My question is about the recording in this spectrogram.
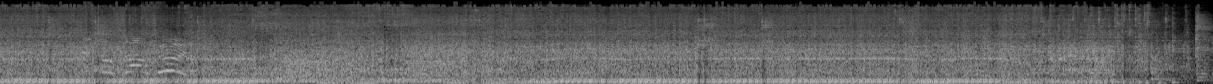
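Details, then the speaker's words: Twin with a broken-off spark plug: rough, uneven clattering over unsteady running. A spark plug fragment is trapped in a cylinder; teardown planned. "pieces of spark plug I guarantee there's piece of spark plug in there and it's like a kidney stone and it won't pass through and it's making that horrible racket"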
